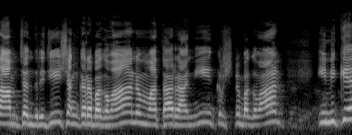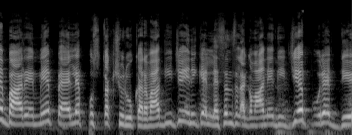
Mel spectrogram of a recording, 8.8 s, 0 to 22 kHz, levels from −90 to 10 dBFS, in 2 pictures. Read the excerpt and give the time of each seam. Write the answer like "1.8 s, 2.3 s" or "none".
none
